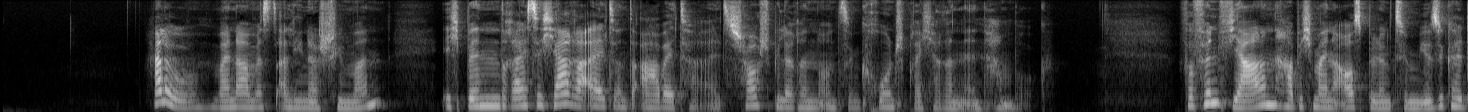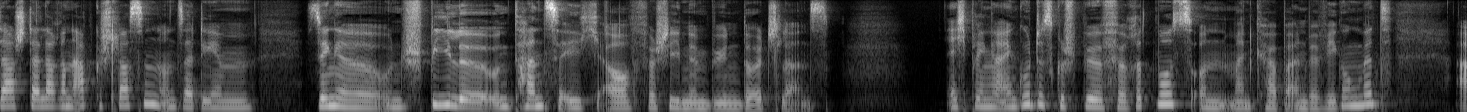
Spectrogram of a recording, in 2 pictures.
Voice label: Natuerliche Stimme, German, Norddeutsch; Hallo; Audio Drama (Hörspiel); Germany

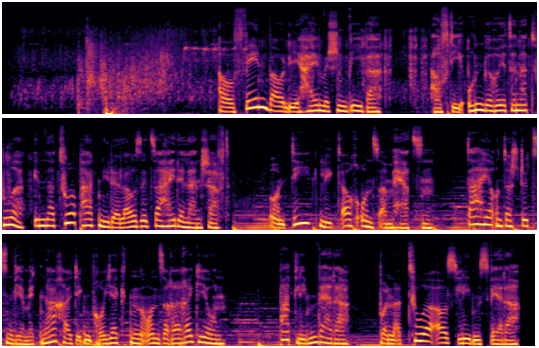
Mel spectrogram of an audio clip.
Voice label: Werbung Natur; Bad Liebenwerda

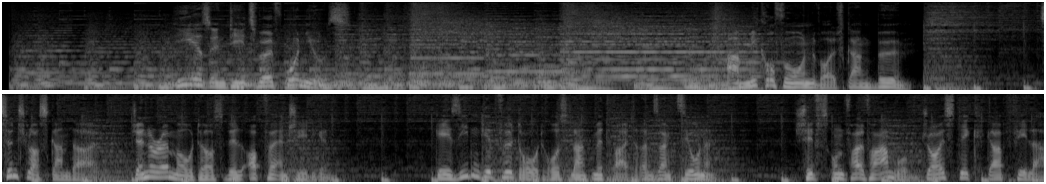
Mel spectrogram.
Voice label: nachrichten modern; LOFT VOICES

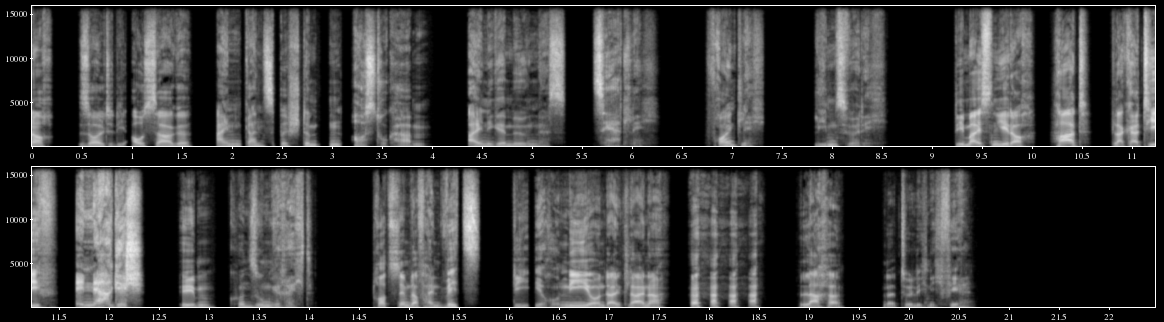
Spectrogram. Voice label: werbung voice over erzaehlung vielerlei arten

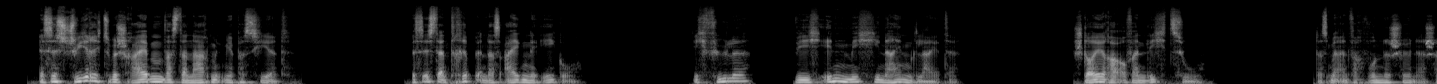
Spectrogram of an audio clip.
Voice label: Schauspiel

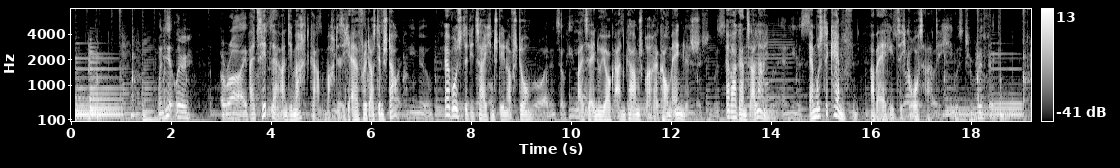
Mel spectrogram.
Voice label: Doku, Overlay, German; It Must Swing 01 | Doku

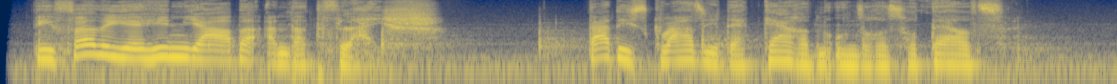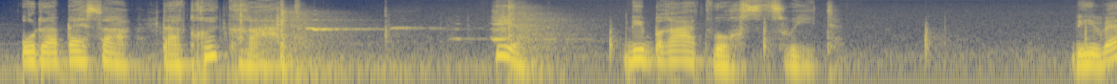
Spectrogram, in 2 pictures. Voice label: Rheinisch

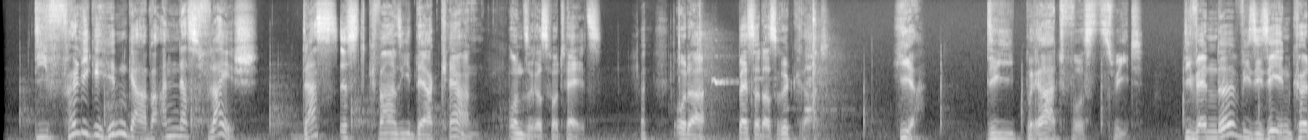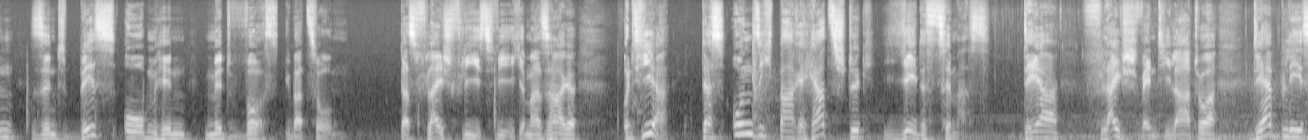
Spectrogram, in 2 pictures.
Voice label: Junge

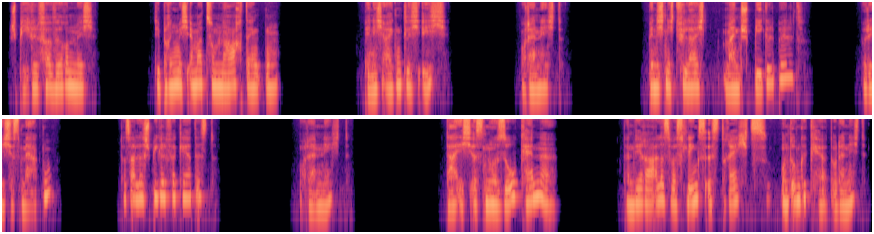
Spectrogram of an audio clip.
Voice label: Innerer Monolog, BER

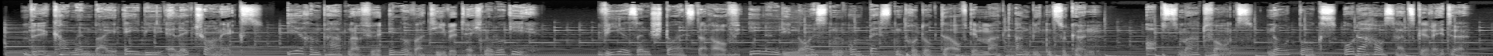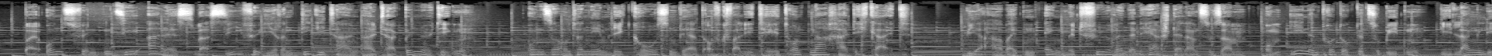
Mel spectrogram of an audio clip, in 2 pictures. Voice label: Imagefilm; AB Electronics

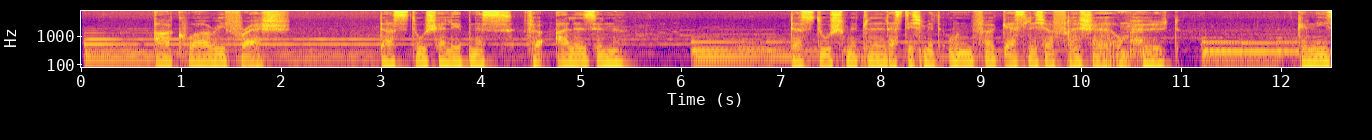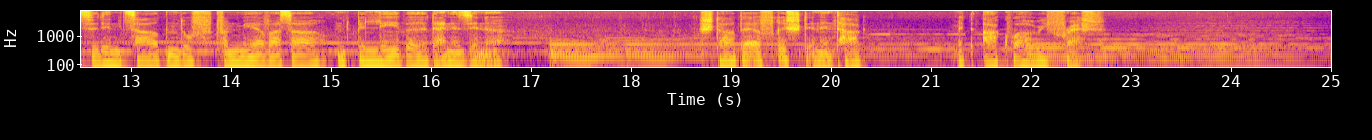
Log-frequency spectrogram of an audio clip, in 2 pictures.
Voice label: Werbung intim Pflegeprodukt Duschgel, Commercial (Werbung), German; Werbung - Intim - Pflegeprodukt Shower

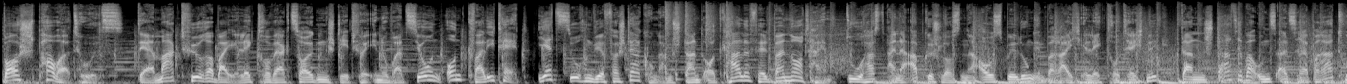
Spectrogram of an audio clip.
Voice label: DEUTSCH MALE Werbung Off Powertools Jobs im Norden; Bosch

